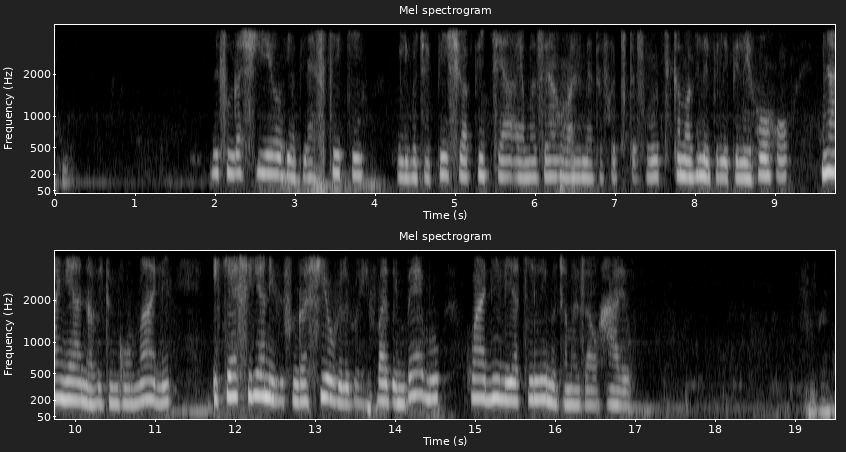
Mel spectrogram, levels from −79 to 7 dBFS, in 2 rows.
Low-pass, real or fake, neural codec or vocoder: 3.6 kHz; fake; codec, 16 kHz, 2 kbps, X-Codec, WavLM features, trained on Multilingual LibriSpeech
